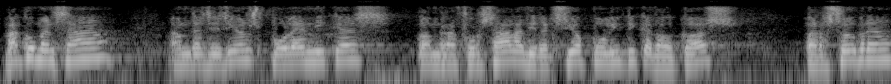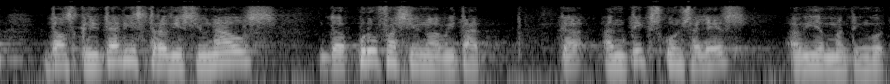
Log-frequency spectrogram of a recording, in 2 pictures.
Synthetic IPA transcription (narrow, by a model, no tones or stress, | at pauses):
bakumənsa | əmd̪əz̬izionspulɛmikəskɔmrəfursaləðiɾəksiopulit̪ikəðəlˠkɔs | pəɾsoβɾə | ðəlˠskɾit̪ɛɾist̪ɾəðisiunalˠz̥ | d̪əpɾufəsiunəlit̪at̪̚ | kəːnt̪ikskunsəʎez | əβ̞iəmːənt̪iŋɡut̪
